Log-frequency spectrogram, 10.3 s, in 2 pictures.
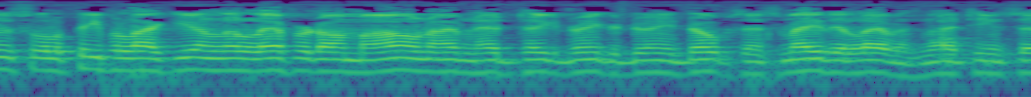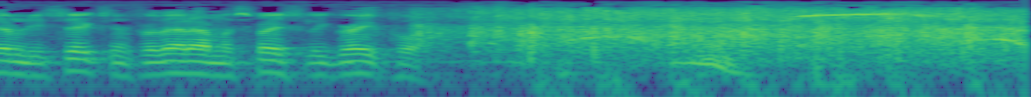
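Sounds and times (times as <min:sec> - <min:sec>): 
speech: 0:00.0 - 0:08.0
audience clapping: 0:07.2 - 0:10.3.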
